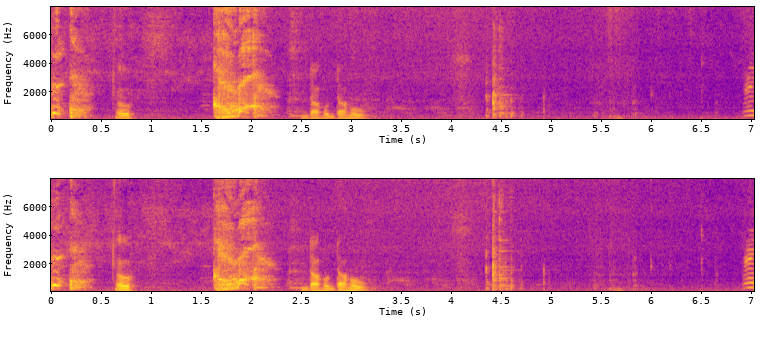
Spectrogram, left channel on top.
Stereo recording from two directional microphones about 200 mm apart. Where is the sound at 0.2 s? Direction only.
10° left (ahead or behind).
